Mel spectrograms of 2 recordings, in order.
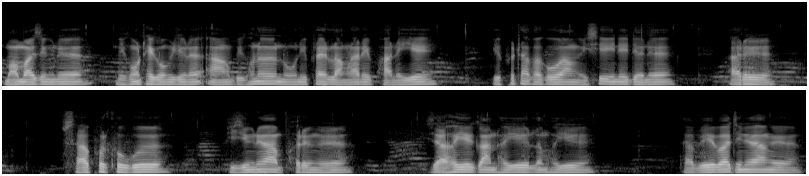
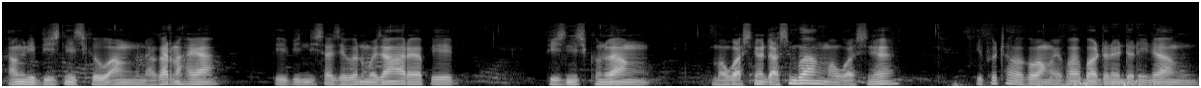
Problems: low volume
